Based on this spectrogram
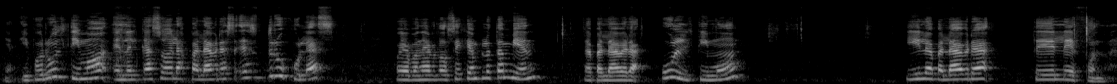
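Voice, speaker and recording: A woman teaching a recorded lesson to young children, with a fairly high voice. She is patient and explains step by step, checking in with the class after each point. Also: a little slow, long pauses, bright, forceful tone.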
